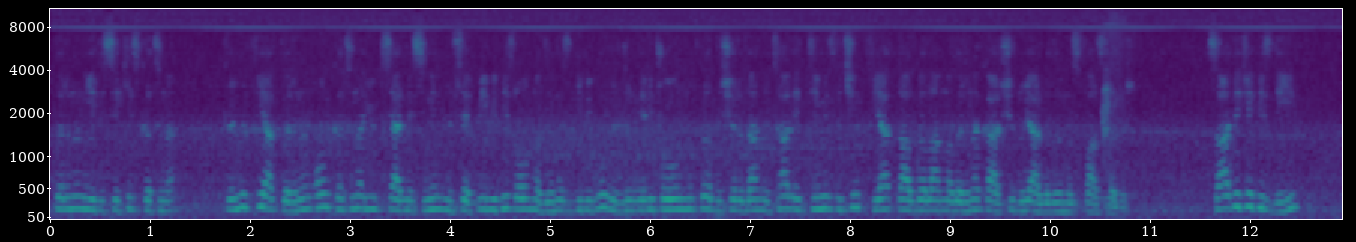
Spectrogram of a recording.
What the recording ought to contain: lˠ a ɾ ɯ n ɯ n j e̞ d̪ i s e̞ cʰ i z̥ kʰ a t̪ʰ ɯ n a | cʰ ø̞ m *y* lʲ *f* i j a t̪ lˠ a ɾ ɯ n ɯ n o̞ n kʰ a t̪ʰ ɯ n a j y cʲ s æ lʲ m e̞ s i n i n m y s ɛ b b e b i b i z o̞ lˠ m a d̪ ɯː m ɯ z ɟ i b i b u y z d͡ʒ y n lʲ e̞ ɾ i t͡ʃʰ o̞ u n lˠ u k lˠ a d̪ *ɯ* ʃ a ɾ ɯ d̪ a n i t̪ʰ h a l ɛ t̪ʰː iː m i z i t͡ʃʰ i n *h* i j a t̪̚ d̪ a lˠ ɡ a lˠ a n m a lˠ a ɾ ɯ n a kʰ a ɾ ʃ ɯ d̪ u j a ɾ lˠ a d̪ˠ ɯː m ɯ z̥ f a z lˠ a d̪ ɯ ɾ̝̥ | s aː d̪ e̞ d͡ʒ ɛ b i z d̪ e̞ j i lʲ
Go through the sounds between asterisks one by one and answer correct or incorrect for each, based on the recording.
correct, correct, correct, incorrect

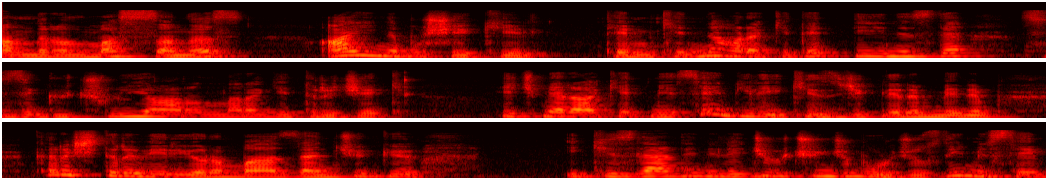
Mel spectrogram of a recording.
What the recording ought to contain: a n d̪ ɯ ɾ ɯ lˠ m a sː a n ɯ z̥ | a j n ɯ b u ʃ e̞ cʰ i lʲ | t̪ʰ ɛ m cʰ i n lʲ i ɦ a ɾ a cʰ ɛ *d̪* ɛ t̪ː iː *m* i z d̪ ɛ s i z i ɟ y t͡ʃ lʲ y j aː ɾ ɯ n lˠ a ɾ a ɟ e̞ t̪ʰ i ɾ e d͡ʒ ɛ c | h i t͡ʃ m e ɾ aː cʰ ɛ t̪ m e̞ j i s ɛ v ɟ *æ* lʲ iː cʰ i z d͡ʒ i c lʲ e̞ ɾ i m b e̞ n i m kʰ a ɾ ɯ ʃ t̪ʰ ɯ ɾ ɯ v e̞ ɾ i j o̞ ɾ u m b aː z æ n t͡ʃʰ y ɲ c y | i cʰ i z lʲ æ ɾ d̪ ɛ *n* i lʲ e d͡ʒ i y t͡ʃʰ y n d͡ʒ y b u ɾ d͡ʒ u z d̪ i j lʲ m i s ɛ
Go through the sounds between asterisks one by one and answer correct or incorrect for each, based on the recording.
incorrect, incorrect, incorrect, correct

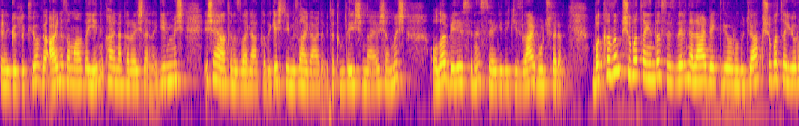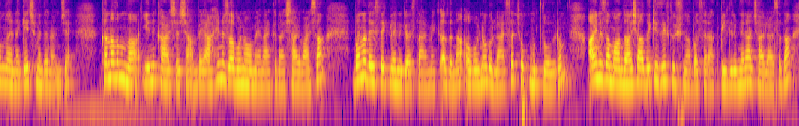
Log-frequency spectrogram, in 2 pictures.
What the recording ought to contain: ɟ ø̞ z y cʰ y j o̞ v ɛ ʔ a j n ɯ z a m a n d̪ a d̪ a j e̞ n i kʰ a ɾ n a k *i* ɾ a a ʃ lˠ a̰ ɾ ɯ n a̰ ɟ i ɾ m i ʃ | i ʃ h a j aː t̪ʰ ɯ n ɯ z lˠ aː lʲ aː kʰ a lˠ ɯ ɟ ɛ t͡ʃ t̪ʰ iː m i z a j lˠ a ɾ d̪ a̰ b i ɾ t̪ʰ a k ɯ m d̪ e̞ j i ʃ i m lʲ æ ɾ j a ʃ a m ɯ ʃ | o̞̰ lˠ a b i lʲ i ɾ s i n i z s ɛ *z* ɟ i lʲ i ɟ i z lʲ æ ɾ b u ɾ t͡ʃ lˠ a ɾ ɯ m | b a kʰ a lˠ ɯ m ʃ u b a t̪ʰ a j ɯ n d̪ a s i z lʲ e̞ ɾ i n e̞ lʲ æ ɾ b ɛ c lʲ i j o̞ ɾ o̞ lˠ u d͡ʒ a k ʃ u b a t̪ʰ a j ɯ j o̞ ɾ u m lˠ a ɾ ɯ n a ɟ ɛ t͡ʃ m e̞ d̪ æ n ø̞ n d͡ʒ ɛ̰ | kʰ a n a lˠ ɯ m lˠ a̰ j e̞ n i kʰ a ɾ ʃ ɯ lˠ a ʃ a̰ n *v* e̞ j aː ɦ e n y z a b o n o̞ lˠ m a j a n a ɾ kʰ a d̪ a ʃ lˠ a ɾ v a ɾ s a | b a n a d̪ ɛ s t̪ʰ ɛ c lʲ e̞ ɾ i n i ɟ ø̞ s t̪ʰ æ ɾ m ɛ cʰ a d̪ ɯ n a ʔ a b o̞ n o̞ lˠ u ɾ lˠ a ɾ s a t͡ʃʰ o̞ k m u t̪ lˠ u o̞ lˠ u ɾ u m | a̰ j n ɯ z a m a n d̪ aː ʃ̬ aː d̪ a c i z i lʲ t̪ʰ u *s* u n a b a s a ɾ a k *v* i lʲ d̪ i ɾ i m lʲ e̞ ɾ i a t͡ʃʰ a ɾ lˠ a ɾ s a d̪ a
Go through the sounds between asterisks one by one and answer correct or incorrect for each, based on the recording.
incorrect, incorrect, correct, incorrect, incorrect

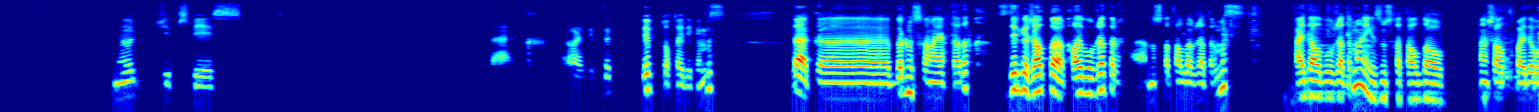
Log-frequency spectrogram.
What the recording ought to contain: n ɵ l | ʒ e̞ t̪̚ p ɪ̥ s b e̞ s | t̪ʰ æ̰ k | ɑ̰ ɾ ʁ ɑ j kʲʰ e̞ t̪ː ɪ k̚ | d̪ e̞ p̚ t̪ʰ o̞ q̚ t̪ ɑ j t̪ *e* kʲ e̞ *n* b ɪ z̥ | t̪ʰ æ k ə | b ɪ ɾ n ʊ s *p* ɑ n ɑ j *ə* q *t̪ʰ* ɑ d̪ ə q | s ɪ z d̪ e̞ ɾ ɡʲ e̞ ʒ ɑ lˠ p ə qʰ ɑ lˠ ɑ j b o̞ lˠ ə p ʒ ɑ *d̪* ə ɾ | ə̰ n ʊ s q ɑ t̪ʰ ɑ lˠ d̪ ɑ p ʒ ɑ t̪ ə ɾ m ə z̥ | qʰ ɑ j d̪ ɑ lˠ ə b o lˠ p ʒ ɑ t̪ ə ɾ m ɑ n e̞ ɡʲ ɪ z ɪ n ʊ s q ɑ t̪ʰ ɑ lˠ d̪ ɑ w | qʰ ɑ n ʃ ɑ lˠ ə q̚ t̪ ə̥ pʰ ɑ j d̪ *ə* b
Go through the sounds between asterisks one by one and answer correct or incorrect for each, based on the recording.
correct, correct, incorrect, incorrect, incorrect, incorrect, incorrect

